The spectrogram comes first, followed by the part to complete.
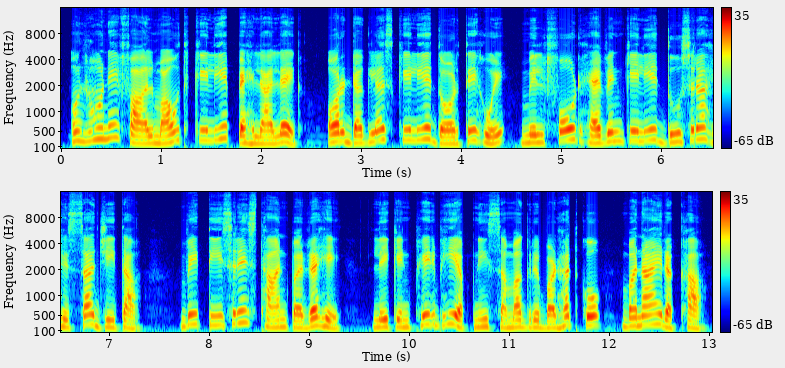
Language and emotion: Hindi, neutral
